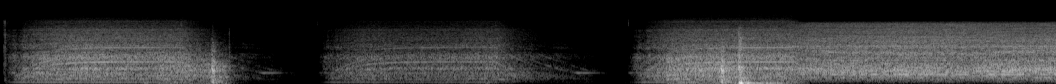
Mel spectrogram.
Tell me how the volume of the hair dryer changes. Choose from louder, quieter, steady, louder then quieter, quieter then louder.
quieter then louder.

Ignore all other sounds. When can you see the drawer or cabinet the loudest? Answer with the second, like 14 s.
7 s.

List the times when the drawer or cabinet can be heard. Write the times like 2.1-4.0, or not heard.
1.6-2.3, 6.7-7.7.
